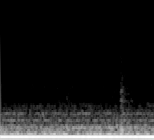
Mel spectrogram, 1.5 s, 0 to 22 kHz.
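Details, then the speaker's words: Saunier Duval gas boiler running quietly and smoothly, a steady low hum with no rattles, clicks or roaring, after the F2 error on hot water was fixed by replacing the pressure switch; the boiler runs normally. "Котел работает тихо. и бесшумно."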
